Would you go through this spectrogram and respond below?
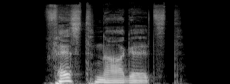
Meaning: second-person singular dependent present of festnageln
- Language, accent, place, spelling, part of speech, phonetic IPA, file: German, Germany, Berlin, festnagelst, verb, [ˈfɛstˌnaːɡl̩st], De-festnagelst.ogg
